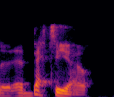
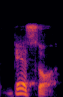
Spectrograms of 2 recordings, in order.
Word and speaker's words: Betio: So if you see that, you know, it's pronounced S. And in a Western mind, that really does not compute. It's so difficult to get that into your head. And the biggest city, it's called, it looks like it's called Betio. B-E-T-I-O, but of course that's pronounced Beso.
